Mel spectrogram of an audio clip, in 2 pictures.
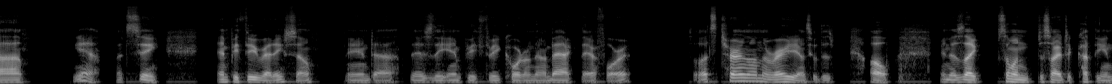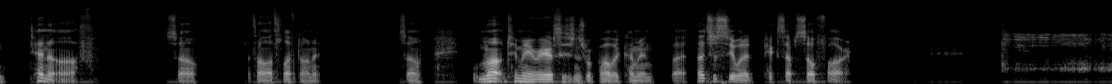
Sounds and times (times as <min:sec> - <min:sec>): Speech: 0:00.0 - 0:01.6, 0:02.2 - 0:12.2, 0:12.8 - 0:14.4, 0:15.1 - 0:19.7.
